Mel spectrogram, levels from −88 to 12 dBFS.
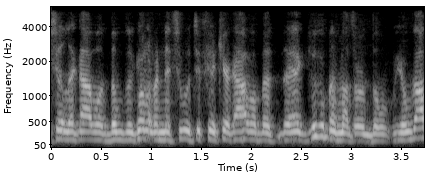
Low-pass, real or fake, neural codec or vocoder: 5.4 kHz; fake; codec, 16 kHz, 1.1 kbps, Voila-Tokenizer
